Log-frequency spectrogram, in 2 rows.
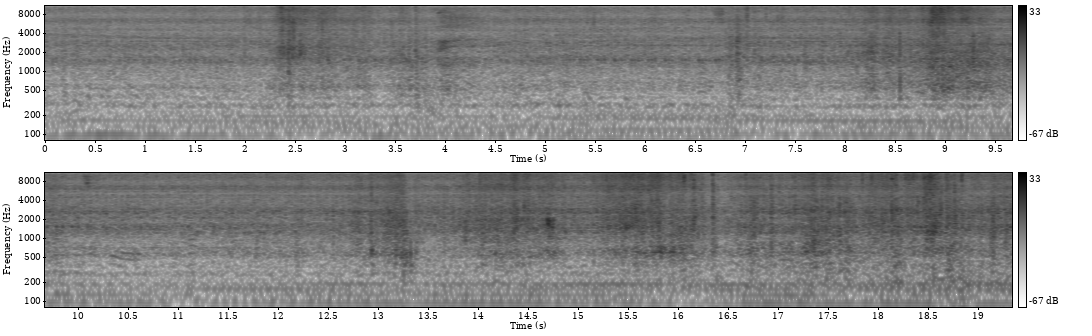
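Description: Land Rover Defender 110 Td5's five-cylinder turbodiesel running steadily at low revs as it crawls over rock ledges, growing louder as it comes closer. A few sharp knocks sound along the way.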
